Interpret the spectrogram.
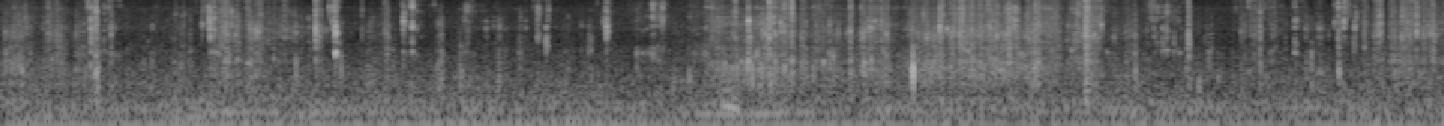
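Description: A person chewing a mouthful of McDonald's fast food close to the microphone, with soft, irregular mouth clicks.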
